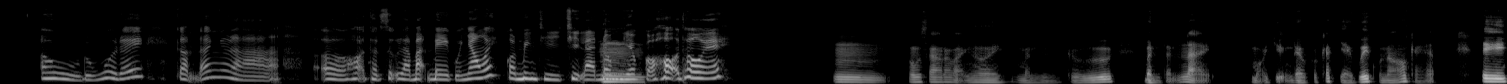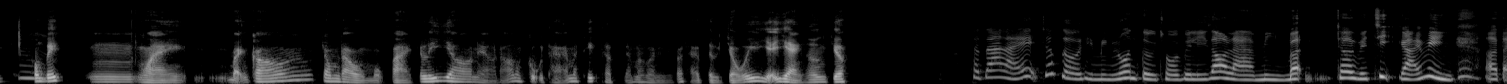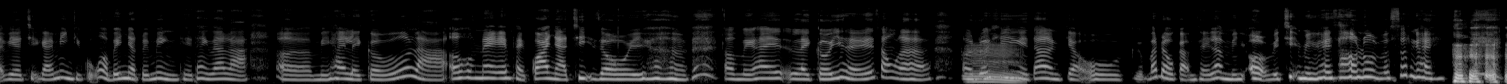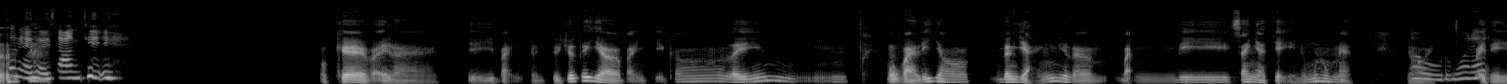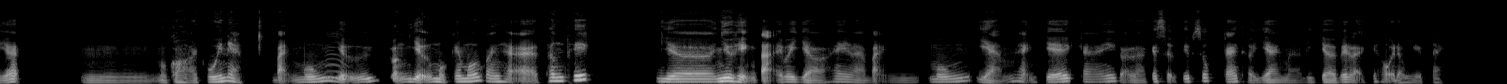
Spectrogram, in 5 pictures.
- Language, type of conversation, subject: Vietnamese, advice, Làm sao để từ chối lời mời mà không làm mất lòng người khác?
- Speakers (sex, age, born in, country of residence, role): female, 20-24, Vietnam, Japan, user; male, 20-24, Vietnam, Germany, advisor
- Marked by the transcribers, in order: tapping; laugh; laughing while speaking: "là"; laughing while speaking: "hay sao"; other background noise; laugh; laughing while speaking: "ngày"; laughing while speaking: "chị"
